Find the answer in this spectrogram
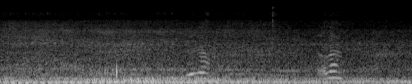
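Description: A steady low rumble runs under a man's few short words.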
